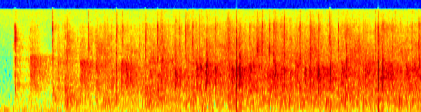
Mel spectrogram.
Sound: applause

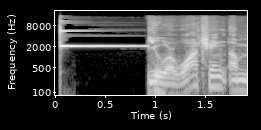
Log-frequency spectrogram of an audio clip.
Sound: ding

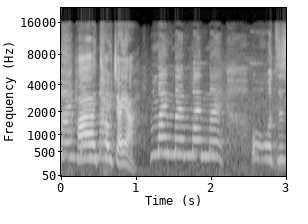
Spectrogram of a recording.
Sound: in Cantonese; in Mandarin

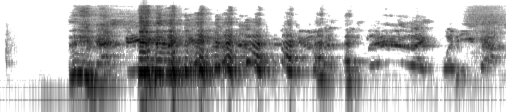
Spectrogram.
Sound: laughs

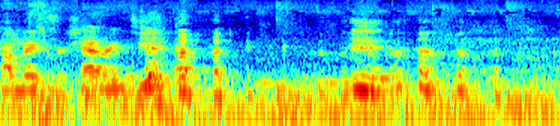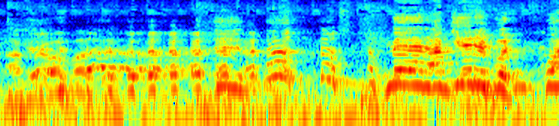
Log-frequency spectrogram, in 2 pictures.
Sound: laugh

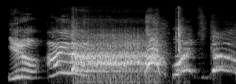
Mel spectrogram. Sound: screams very loudly

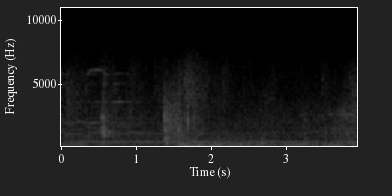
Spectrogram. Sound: ominous music; door closes; aircraft roars overhead

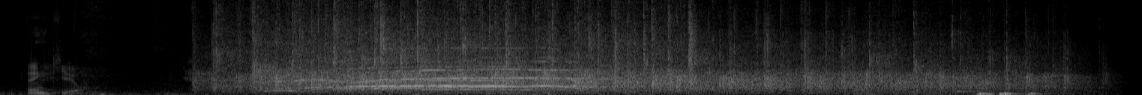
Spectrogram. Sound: audience applauds and hoots

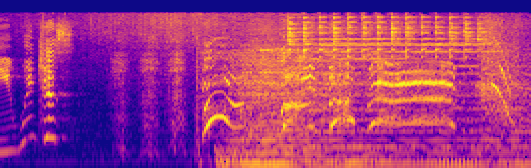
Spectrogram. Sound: sniffing

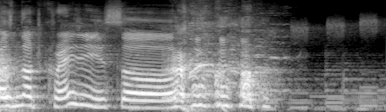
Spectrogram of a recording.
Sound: both laugh

